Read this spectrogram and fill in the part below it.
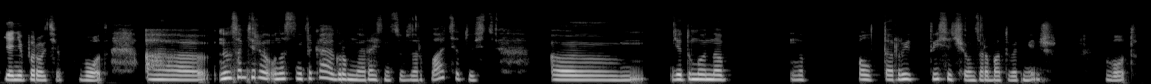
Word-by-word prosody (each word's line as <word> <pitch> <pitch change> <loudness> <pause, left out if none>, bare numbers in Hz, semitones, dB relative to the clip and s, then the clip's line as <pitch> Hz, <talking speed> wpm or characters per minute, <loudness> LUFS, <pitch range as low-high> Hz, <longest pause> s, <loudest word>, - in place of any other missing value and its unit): я 215 - +7
не 210 0 +4
против. 200 -2 0 0.2
Вот. 195 -3 0 0.4
А, 220 -3 +3 0.2
ну, 265 - +6
на 290 - +6
самом 325 +2 0
деле 310 -4 +2
у 250 - -2
нас 260 +1 +2
не 255 - +2
такая 275 +2 -1
огромная 225 -4 +3
разница 205 -2 -3
в - - -6
зарплате. 240 +8 -5
То 230 -3 -9
есть, 200 - -11 0.5
эм, 205 +2 +2 0.2
я 230 +2 +4
думаю, 235 0 +6
на 220 -1 +4 0.6
на 210 0 -6 0.5
1500 230 +1 -1
он 195 - +1
зарабатывает 195 -1 -3
меньше. 225 +4 -6 0.5
Вот. 195 -1 -5
220 Hz, 150 wpm, -23 LUFS, 205-240 Hz, 0.6 s, я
